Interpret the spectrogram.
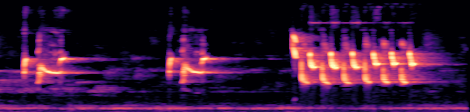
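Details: Royal goldfinch singing two short slurred whistled phrases, then a quick run of about eight tinkling repeated notes, with a faint steady hum.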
